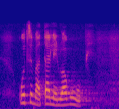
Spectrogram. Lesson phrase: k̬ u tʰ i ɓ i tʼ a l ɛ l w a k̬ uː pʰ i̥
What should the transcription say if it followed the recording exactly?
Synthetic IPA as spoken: k̬ u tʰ i ɓ a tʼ a l ɛ l w a k̬ uː pʰ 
